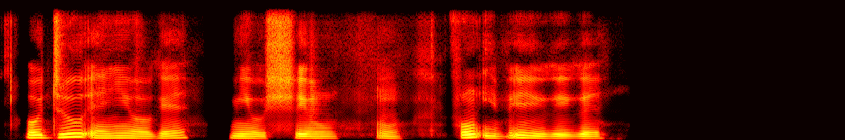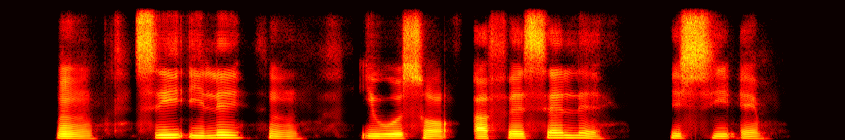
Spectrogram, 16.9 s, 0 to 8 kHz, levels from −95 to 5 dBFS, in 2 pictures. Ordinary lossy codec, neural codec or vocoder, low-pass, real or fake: none; codec, 24 kHz, 1.2 kbps, DualCodec; 7.2 kHz; fake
